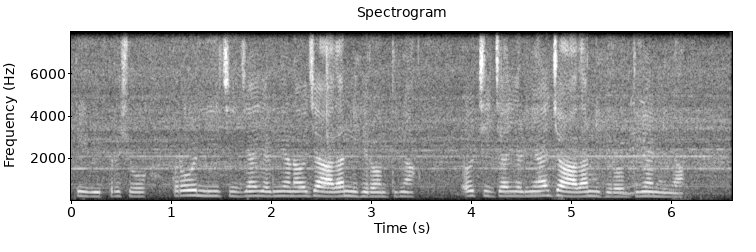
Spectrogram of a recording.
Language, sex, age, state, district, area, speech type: Dogri, female, 18-30, Jammu and Kashmir, Samba, rural, spontaneous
